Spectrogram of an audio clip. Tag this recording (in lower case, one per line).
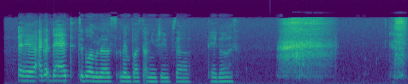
speech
